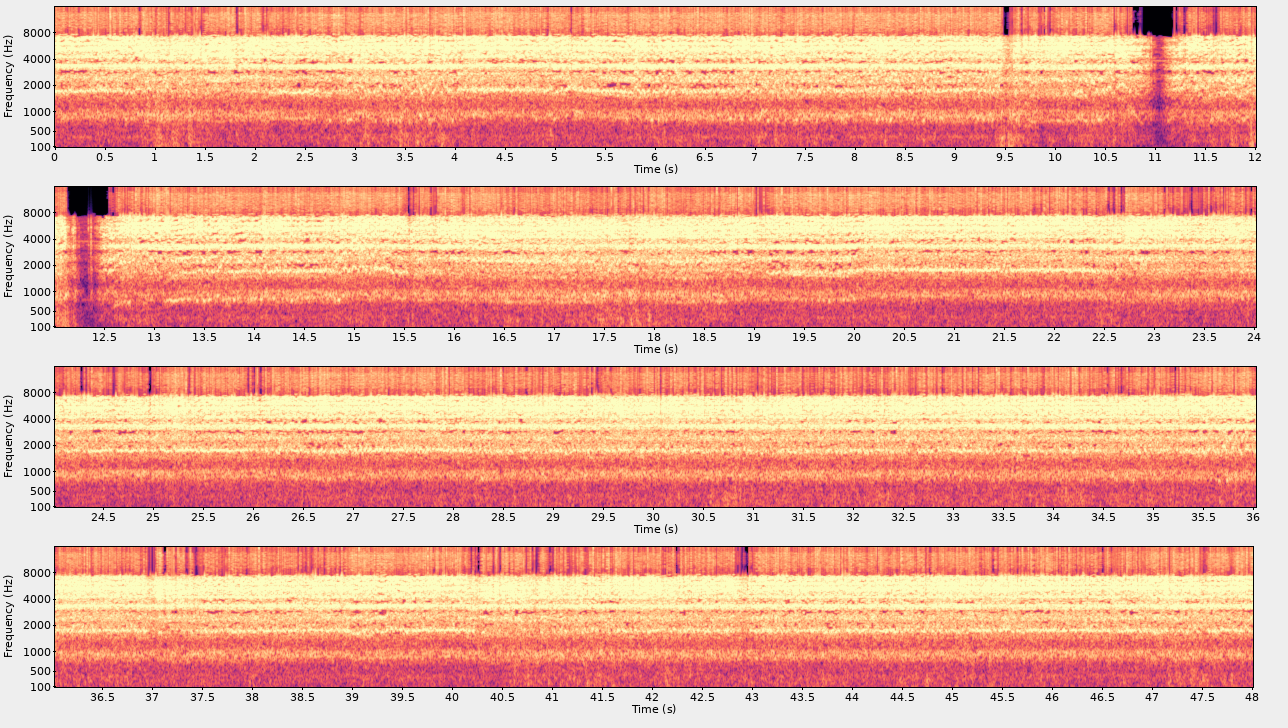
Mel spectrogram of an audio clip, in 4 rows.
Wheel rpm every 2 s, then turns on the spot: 230, 220, 230, 210, 200, 140, 160, 220, 210, 210, 230, 230, 230, 230, 230, 230, 230, 230, 230, 230, 230, 230, 230, 230.
none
